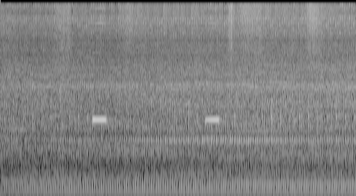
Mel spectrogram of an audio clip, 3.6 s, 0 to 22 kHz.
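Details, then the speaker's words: 2005 Toyota Prius, high-mileage and burning some oil, just started and heard from the front: steady, even low hum with two short chimes, no knocks or misses; idling normally. "There's the sound it makes when it's running."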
